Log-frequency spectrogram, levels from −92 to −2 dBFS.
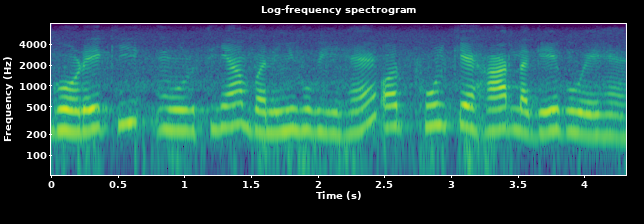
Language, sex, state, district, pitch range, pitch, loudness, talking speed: Hindi, female, Bihar, Bhagalpur, 215-260 Hz, 230 Hz, -20 LUFS, 180 wpm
